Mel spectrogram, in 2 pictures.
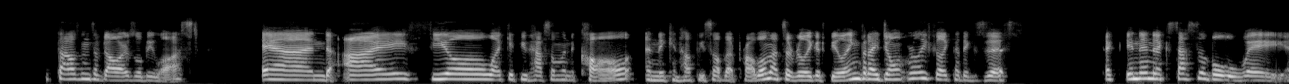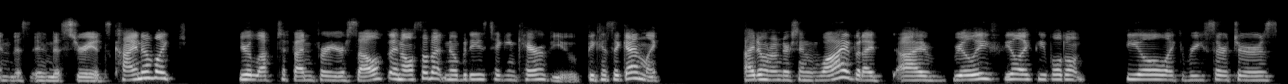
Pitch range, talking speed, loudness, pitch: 195-235 Hz, 185 wpm, -18 LUFS, 220 Hz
